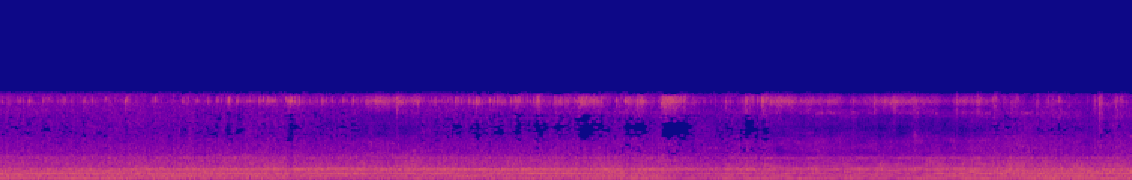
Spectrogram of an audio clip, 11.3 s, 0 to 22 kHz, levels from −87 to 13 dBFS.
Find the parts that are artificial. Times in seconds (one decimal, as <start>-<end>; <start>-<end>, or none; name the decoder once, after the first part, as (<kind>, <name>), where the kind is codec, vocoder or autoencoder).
3.6-4.2 (codec, SNAC); 7.7-9.9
